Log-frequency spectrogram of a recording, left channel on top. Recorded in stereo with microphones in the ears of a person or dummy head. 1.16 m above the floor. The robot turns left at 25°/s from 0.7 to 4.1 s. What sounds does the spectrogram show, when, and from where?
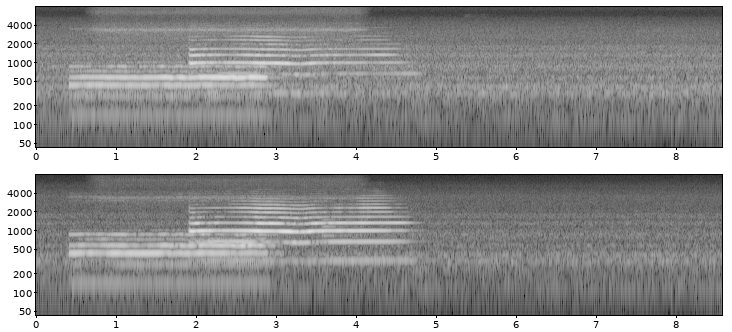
0.4 s singing: 170° left, 1.9 m; by 2.9 s 115° left, 1.9 m
1.9 s a trumpet: 5° left, 2 m; by 4.8 s 50° right, 2 m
